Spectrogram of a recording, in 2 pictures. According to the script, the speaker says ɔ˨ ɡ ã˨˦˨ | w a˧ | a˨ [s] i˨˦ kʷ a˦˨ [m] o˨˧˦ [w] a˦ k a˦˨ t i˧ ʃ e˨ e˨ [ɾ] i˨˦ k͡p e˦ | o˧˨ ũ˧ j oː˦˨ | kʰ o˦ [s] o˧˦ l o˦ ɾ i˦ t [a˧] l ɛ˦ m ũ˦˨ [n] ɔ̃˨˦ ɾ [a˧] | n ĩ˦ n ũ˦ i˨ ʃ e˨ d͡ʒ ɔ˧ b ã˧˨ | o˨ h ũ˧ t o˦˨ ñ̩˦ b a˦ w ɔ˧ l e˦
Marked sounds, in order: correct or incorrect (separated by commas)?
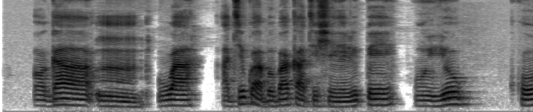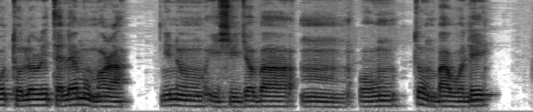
incorrect, incorrect, incorrect, correct, incorrect, incorrect, incorrect, correct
